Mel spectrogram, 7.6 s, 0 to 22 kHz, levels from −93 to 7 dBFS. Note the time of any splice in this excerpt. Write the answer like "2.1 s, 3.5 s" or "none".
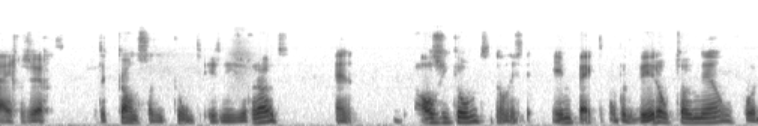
none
